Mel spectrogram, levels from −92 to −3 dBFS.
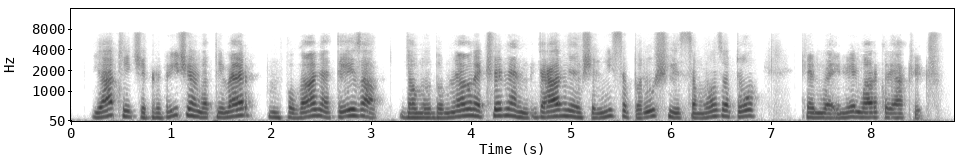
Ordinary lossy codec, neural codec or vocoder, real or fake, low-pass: AAC, 48 kbps; codec, 16 kHz, 1 kbps, FreqCodec, smaller model; fake; 7.2 kHz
